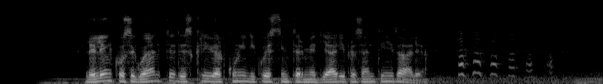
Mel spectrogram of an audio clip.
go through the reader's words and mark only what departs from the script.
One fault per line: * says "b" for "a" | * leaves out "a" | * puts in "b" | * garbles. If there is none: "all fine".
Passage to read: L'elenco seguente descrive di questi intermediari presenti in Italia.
* puts in "alcuni"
